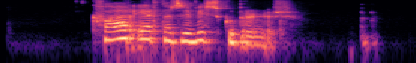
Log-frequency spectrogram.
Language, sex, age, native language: Icelandic, female, 20-29, Icelandic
